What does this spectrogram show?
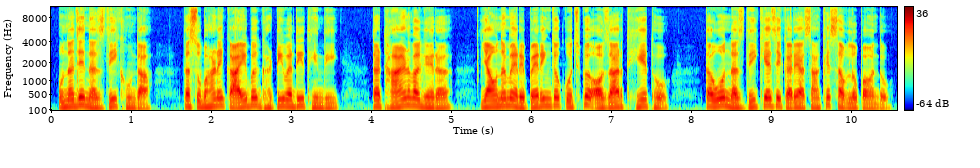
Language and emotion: Sindhi, neutral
